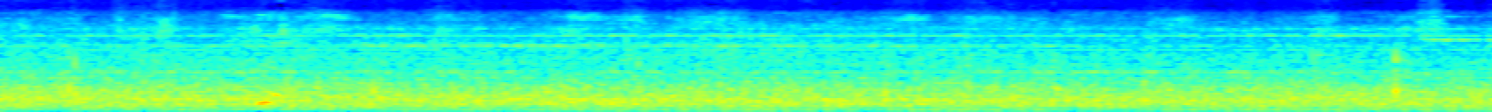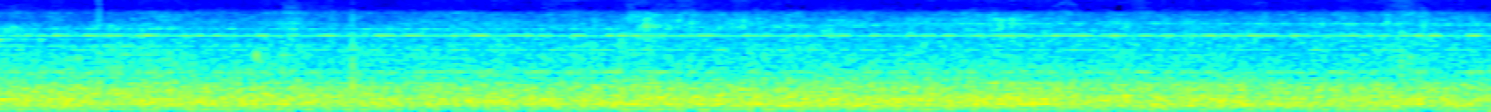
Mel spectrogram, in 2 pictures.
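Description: A high steady whine hums from the train's motors.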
